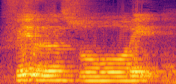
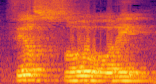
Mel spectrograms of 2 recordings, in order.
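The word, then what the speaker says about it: الصور: Shad termasuk alif lam syamsiyah, maka membacanya jangan fil suri, itu salah, tetapi fil suri.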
